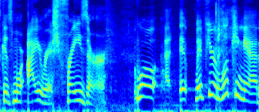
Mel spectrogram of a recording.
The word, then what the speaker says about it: Fraser: So it's Brendan Fraser. Yeah. Like Razor. Right, and then I watched the Adam Sandler interview. He kept calling him Fraser.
